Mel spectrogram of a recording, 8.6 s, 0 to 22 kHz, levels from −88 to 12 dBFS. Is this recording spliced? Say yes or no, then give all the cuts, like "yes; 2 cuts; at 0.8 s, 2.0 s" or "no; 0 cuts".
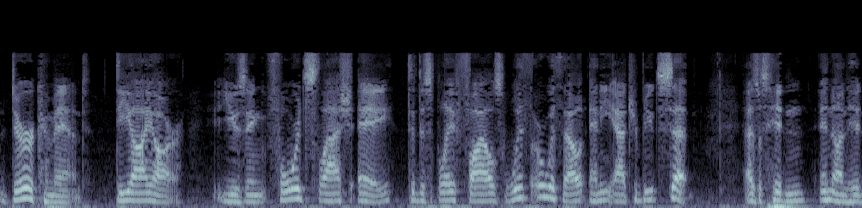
yes; 1 cut; at 7.6 s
